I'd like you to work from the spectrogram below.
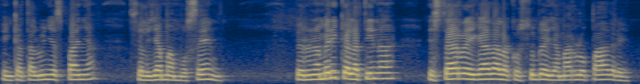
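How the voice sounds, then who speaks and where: A man teaching in a measured sermon style, steadily citing scripture verses as he explains. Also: on the high side, fairly even intonation, mellow, muffled recording.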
